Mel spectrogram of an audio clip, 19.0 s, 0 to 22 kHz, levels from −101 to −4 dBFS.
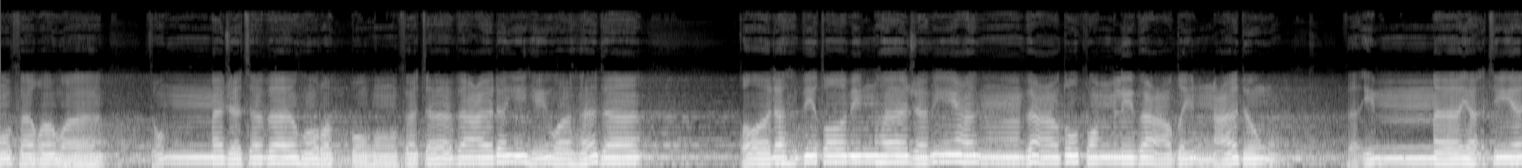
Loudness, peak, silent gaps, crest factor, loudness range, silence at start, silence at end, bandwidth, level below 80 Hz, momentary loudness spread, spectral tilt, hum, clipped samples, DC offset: -13 LUFS; 0 dBFS; none; 12 dB; 4 LU; 0 s; 0 s; 3.6 kHz; -48 dBFS; 15 LU; -12 dB/octave; none; under 0.1%; under 0.1%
